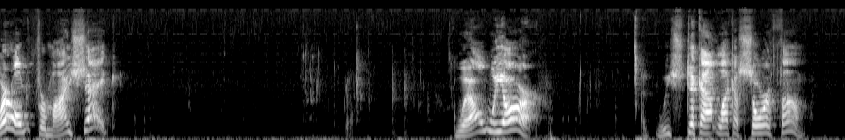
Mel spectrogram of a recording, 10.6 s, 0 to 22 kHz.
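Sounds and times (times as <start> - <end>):
speech: 0.1 - 1.5, 5.7 - 6.8, 8.0 - 10.1
gentle water trickling and dripping: 2.8 - 5.7
water poured into a cup: 3.7 - 5.5.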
